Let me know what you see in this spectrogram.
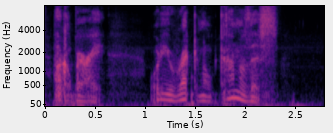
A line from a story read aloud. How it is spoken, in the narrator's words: their pulses slowed down, and Tom whispered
